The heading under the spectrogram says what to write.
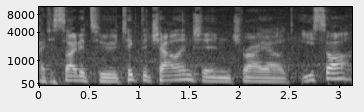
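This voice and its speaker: A man speaks fairly slowly, and noticeable background noise is present. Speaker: food vlogger. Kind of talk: casual vlog chat.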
